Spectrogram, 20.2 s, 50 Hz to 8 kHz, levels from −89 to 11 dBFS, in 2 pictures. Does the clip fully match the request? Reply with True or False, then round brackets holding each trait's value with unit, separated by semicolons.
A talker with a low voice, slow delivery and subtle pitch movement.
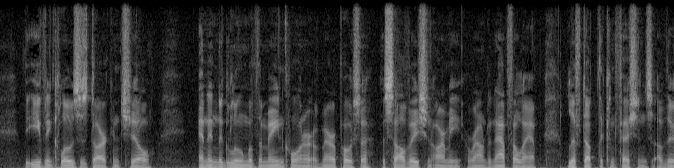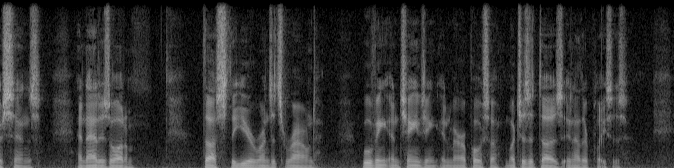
False (90 Hz; 155 wpm; 2.1 semitones)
